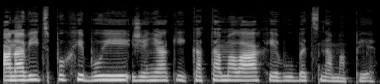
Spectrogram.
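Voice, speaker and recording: A woman's voice: mid-range voice, fairly even intonation, no echo, lightly acted. A woman reading an audiobook, voicing a wry, skeptical father of a family. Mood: dry. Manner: dry, mock-surprised.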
